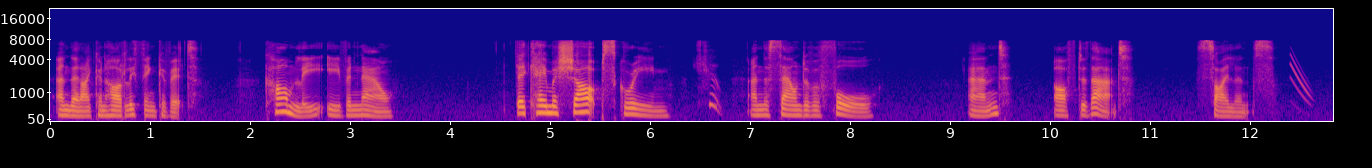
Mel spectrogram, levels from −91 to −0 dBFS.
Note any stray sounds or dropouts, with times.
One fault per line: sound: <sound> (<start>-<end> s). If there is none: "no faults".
sound: sneeze (6.4-6.8 s)
sound: chirp (12.4-12.7 s)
